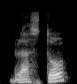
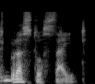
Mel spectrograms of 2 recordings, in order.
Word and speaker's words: blastocyst: Yes, we call it blastula or blastocyst. Sometimes people don't know, don't give two answers, just pick one. Yeah, blastocyst or blastocyst. So that's how we pronounce, not blastocyte.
